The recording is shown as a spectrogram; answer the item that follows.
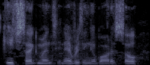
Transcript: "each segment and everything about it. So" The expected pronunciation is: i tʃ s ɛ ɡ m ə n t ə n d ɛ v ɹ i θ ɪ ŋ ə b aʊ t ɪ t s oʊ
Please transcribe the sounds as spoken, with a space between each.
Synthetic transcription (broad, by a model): i tʃ s ɛ ɡ m ə n t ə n ɛ v ɹ i θ ɪ ŋ ə b aʊ t ɪ t s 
